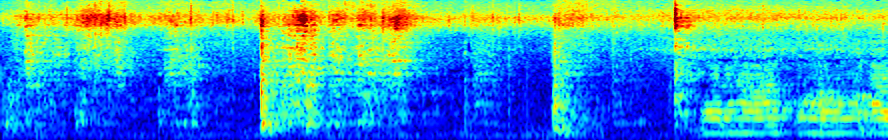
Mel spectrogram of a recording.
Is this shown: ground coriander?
yes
